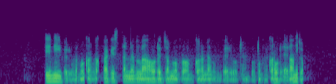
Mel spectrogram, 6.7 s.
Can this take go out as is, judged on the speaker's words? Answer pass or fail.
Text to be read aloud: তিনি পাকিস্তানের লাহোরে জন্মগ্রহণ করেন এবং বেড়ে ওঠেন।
fail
